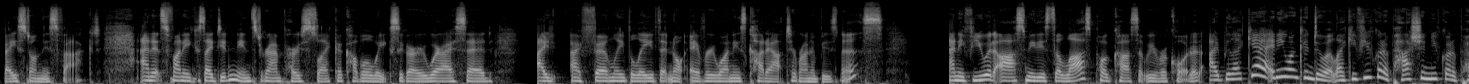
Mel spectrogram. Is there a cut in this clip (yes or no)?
no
